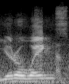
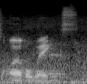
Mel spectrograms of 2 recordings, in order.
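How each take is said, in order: First: The name is pronounced the English way. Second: The name is pronounced the German way. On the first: A minority of pilots say it this way. "There are a couple guys saying" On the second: Most pilots of the airline say it this way. "the majority of them actually pronounces it the German way"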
